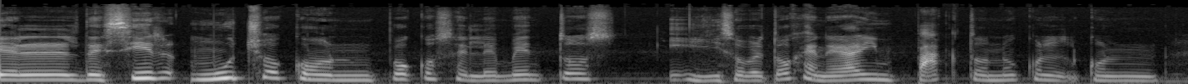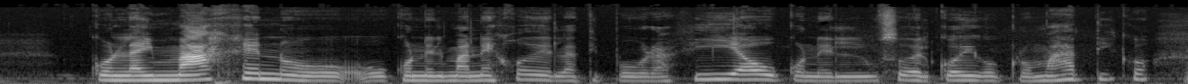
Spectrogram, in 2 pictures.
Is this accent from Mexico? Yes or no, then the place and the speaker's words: yes; Guanajuato, Mexico; moved away as an adult; now in San Luis Potosí, Mexico; me vine acá yo soy de Guanajuato entonces me vine a estudiar aquí a San Luis Potosí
